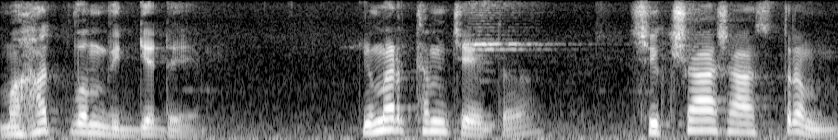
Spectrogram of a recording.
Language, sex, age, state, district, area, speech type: Sanskrit, male, 18-30, Karnataka, Udupi, rural, spontaneous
